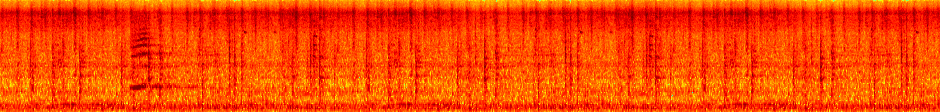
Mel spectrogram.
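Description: A railway train passing, its wheels clattering steadily over the rail joints with a continuous rumble. A short high tone sounds about three seconds in.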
